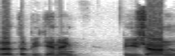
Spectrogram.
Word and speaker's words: Bijan: said at the beginning Bichon rhymes with Parmesan and he's about to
